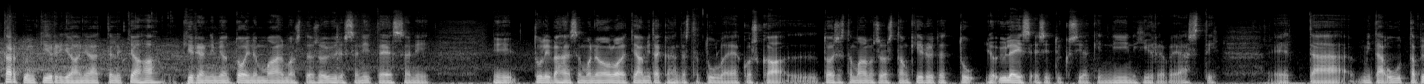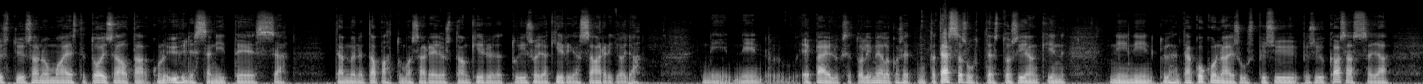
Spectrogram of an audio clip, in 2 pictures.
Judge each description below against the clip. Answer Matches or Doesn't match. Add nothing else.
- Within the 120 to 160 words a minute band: Matches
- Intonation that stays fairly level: Matches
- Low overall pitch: Matches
